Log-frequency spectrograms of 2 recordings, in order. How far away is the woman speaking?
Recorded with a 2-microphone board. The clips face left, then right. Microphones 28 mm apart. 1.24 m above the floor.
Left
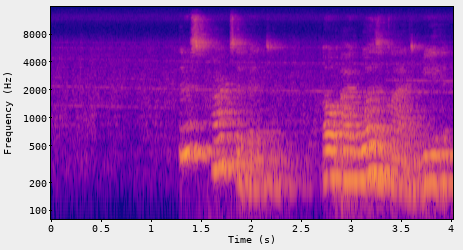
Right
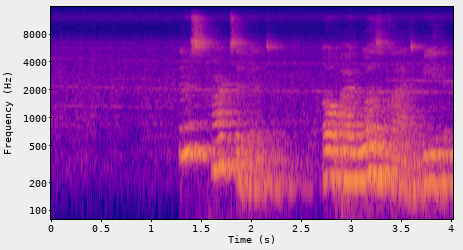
About 3 m.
